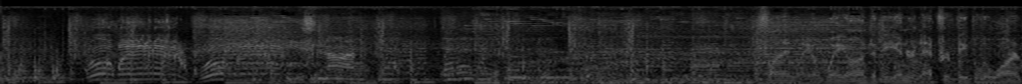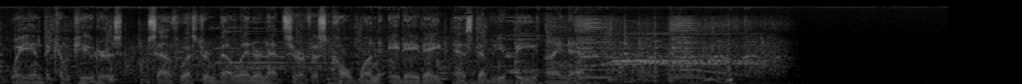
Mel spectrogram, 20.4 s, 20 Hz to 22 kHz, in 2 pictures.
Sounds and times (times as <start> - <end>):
Music: 0.0 - 18.1
Speech: 7.6 - 16.2.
